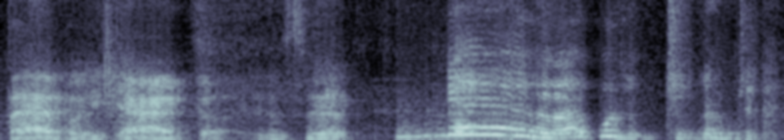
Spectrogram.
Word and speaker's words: Baba Yaga: Stay away from Yaga Baba. Baba Yaga. Baba Yaga.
